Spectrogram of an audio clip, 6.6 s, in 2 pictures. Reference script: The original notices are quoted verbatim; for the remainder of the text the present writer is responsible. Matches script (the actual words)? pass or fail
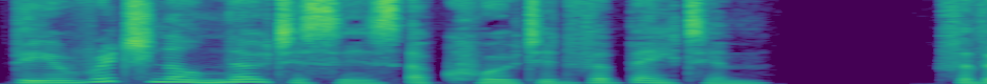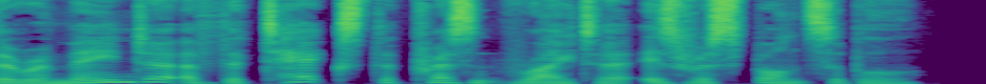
pass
